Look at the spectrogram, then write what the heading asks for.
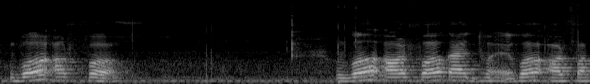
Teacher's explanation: निचले होठ का और ऊपरी दांतों का संपर्क होता है, इन दोनों में संघर्ष होता है, तब ये क्या, व और फ, व और फ का जो है, एक मिनट, व और फ का जो है ध्वनियाँ निकलती हैं। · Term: दंतोष्ठ्य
